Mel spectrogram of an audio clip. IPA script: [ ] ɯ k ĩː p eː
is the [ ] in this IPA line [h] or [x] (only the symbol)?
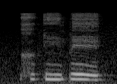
x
